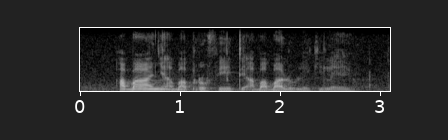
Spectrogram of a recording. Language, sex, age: Xhosa, male, 20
